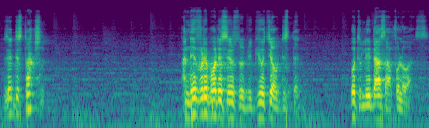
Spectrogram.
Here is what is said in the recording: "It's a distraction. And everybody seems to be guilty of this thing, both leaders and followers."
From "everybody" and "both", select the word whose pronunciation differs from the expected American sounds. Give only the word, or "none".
both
